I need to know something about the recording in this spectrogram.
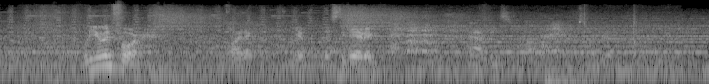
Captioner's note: laughter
